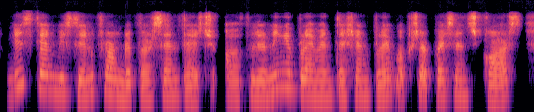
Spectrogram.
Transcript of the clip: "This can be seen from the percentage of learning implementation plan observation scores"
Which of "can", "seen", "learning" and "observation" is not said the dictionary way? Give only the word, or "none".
observation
